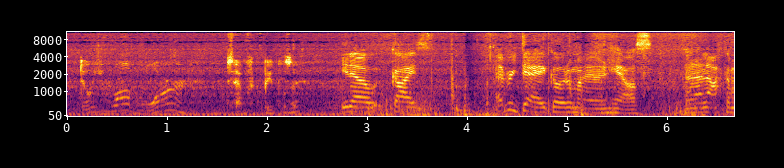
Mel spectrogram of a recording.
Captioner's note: quietly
